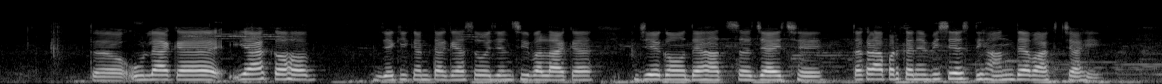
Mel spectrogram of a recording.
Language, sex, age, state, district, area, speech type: Maithili, female, 45-60, Bihar, Araria, rural, spontaneous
